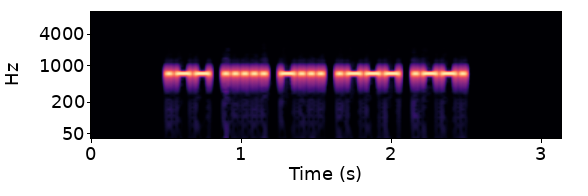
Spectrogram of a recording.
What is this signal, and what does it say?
Morse code, heard as a keyed tone, about 38 wpm, 700 Hz. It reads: W5BJP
